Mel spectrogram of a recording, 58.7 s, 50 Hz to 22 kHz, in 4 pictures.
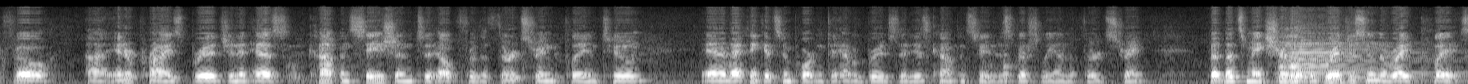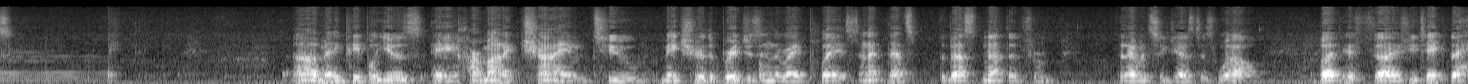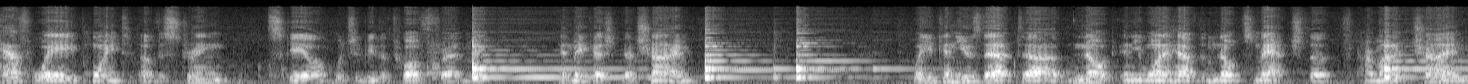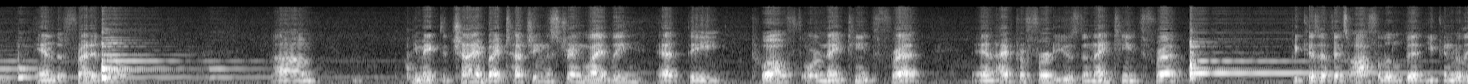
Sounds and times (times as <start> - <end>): Strum: 12.6 - 16.0, 32.1 - 48.6, 55.9 - 58.7
Banjo: 12.7 - 15.9, 33.5 - 39.5, 43.0 - 47.2.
